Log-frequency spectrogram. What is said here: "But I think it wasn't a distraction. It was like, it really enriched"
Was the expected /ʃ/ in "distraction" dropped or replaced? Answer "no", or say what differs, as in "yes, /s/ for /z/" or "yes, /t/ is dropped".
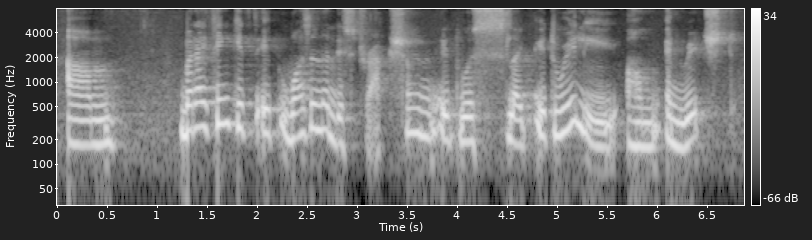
no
